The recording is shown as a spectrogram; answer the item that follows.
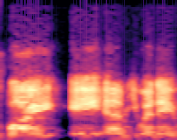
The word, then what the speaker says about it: Yamuna: It's Y-A-M-U-N-A, right? Yamina? Like the river in India, Yamuna.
